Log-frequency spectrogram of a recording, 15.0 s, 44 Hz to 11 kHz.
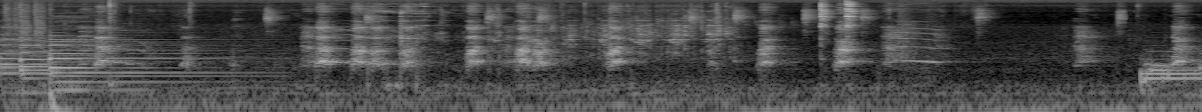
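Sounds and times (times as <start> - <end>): dog barking: 0.9 - 1.6, 2.2 - 3.0, 3.7 - 11.9, 13.4 - 13.9, 14.6 - 15.0.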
